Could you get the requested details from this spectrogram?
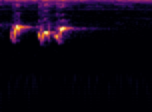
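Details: Decoy Olive-winged bulbul in southern Thai bird-luring practice, uttering three quick harsh slurred notes in under half a second, followed by faint low background hum.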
